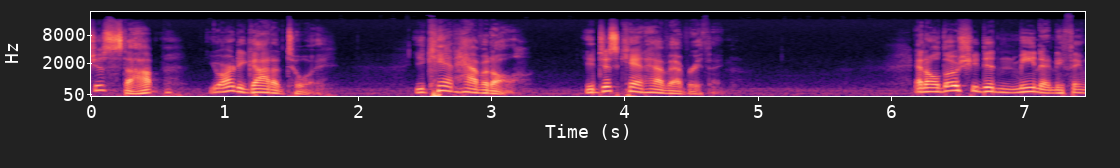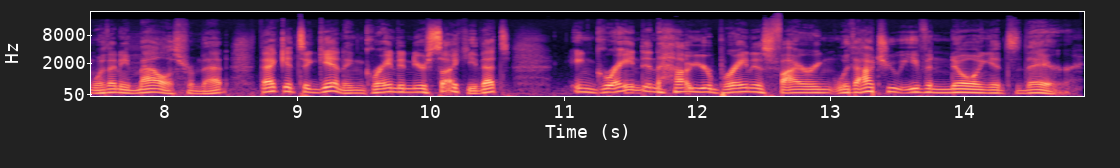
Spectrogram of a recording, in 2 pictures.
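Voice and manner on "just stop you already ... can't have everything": put-on dry, dead-straight deadpan voice. Retelling what a mom says to her crying child: imitating mom's deadpan. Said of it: "your mom looks at you deadpan and says".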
